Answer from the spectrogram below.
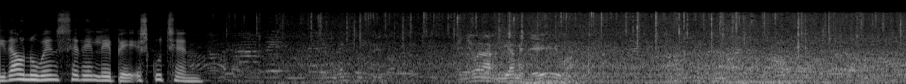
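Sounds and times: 
speech: 0.0s - 2.3s, 4.7s - 5.9s
rushing floodwater sweeping through Lepe: 2.1s - 9.0s.

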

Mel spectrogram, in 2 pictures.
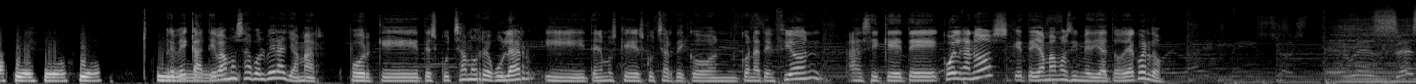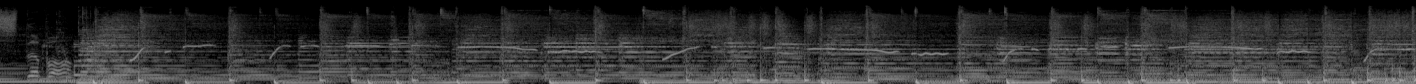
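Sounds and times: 
speech: 0.0s - 11.8s, 14.0s - 15.6s
full band with steady bass and drums: 13.2s - 28.3s
bright whistled melody in a song: 15.0s - 28.3s.

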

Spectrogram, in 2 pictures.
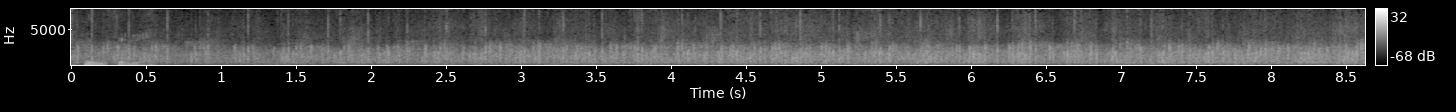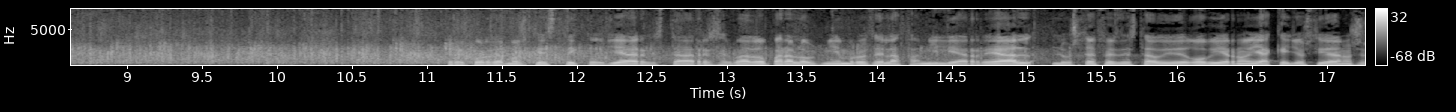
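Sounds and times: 
audience applause at ceremony: 0.0s - 16.0s
speech: 0.1s - 0.7s, 11.1s - 17.2s.

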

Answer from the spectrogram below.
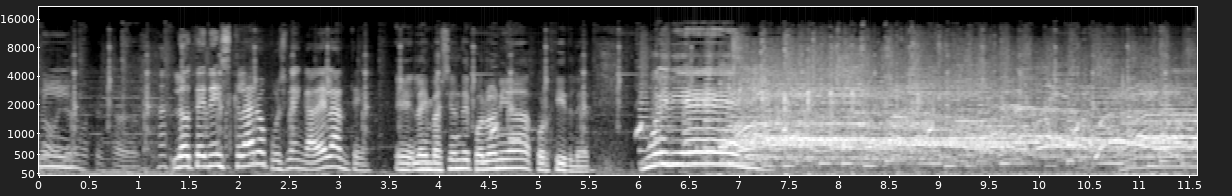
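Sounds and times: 
speech: 0.0s - 8.4s
crowd cheering with shouting voices and whoops: 6.0s - 11.5s
crowd applauding: 6.7s - 11.5s.

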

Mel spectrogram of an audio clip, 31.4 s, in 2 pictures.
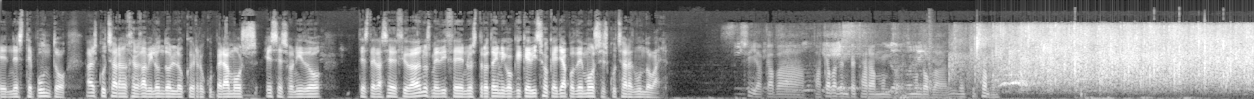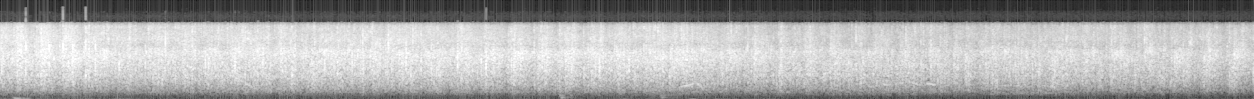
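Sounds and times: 
speech: 0.0s - 8.6s, 9.3s - 13.0s
crowd applauding for a candidate: 11.2s - 31.3s.

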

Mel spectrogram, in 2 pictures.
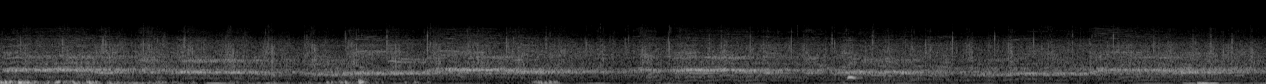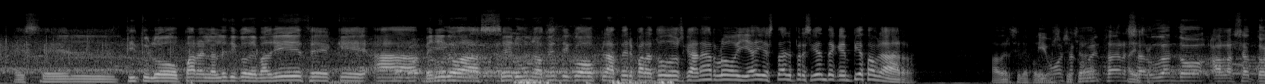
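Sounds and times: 
football players chanting champions: 0.0s - 19.5s
shouting and cheering: 0.0s - 19.5s
speech: 12.9s - 21.9s, 22.6s - 25.3s.

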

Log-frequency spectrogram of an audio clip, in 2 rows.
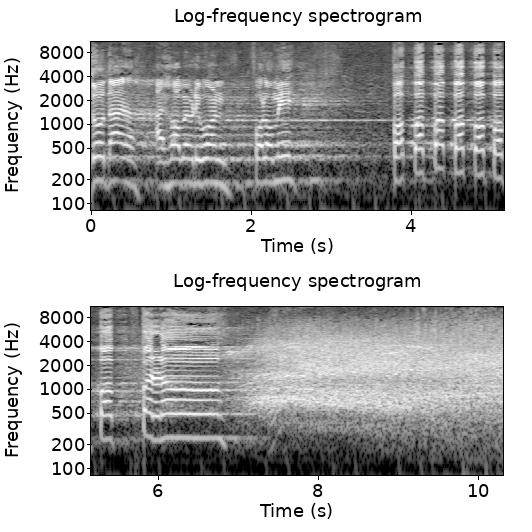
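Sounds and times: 
speech: 0.0s - 2.8s, 3.8s - 7.3s
crowd applauding at a Paris tennis tournament: 7.6s - 10.3s.

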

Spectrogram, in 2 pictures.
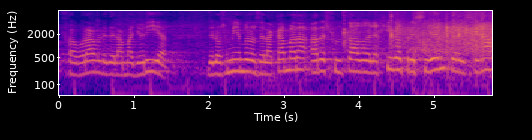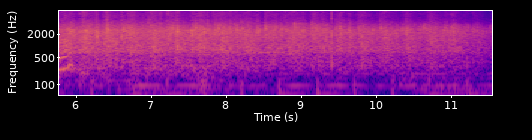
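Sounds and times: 
speech: 0.1s - 6.2s
applause in parliament chamber: 3.7s - 11.5s.

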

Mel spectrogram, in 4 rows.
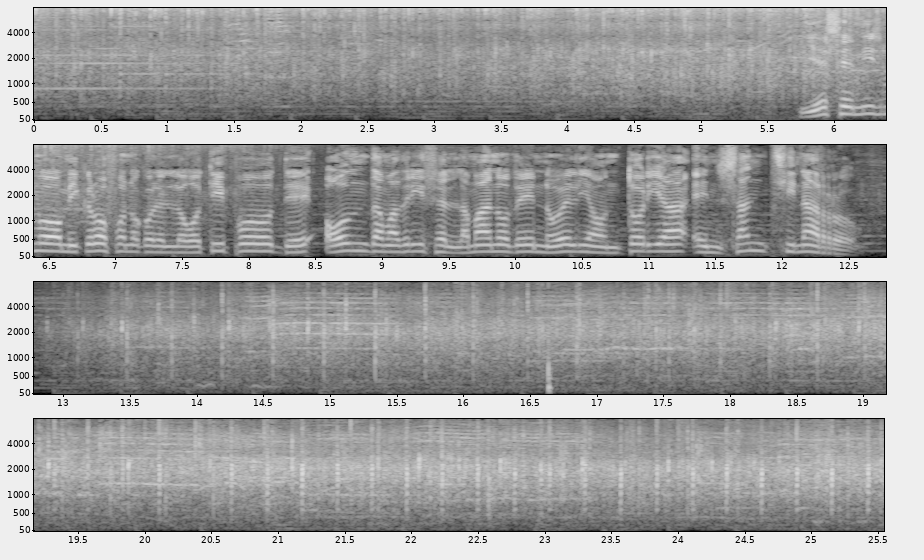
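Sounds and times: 
crowd applause: 0.0s - 7.2s, 13.0s - 25.5s
speech: 5.7s - 12.6s.

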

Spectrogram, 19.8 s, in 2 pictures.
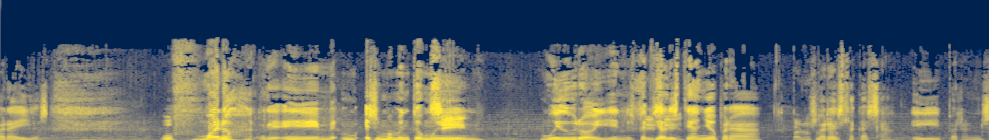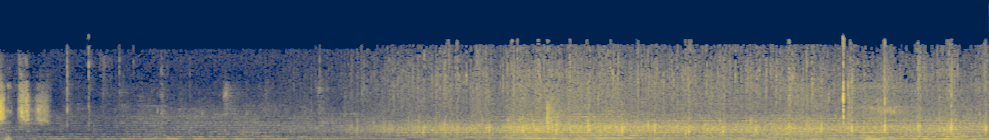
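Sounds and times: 
speech: 0.0s - 1.0s, 1.6s - 10.4s
audience applause in Madrid: 13.0s - 19.7s.

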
